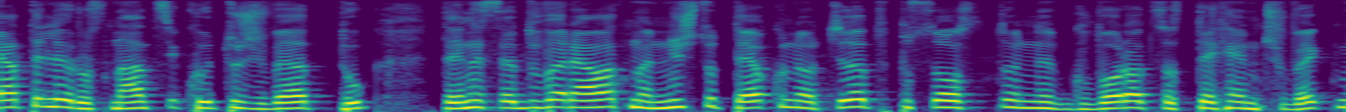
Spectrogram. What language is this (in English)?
Bulgarian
